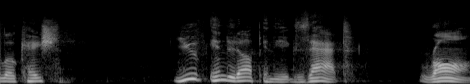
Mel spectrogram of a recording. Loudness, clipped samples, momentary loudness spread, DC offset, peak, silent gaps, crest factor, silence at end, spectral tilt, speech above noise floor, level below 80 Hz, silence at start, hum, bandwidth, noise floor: -26 LUFS; under 0.1%; 15 LU; under 0.1%; -8 dBFS; none; 18 dB; 0 s; -6 dB/octave; 45 dB; -74 dBFS; 0 s; none; 12.5 kHz; -70 dBFS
